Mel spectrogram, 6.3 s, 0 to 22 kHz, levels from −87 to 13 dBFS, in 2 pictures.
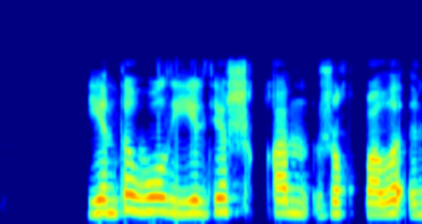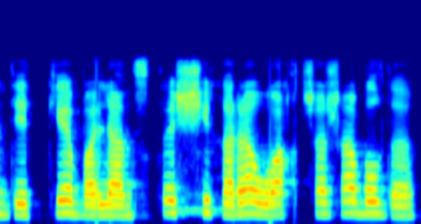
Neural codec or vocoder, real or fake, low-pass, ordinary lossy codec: none; real; none; none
